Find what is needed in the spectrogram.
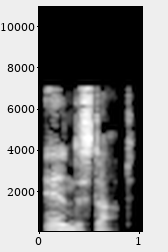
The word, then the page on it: end-stopped: British English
